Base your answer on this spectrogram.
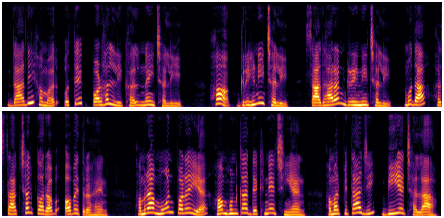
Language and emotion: Maithili, neutral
